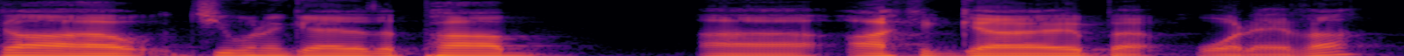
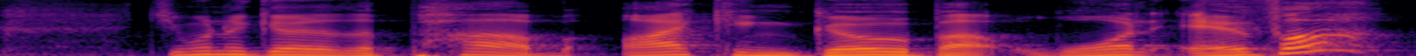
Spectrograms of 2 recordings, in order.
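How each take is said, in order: First: It is said in a relaxed, casual tone. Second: It is said in an irritated, hostile tone.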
